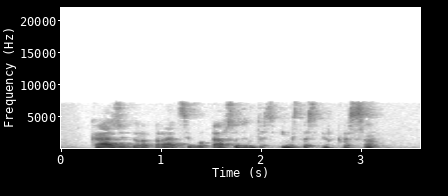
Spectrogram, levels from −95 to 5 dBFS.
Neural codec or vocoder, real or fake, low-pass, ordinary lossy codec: none; real; 7.2 kHz; MP3, 48 kbps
